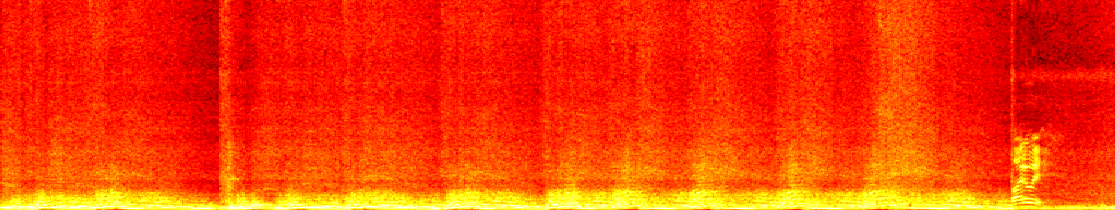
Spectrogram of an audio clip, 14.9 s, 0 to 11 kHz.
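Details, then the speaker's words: Turbo Nissan 350Z with newly finished custom exhaust, wastegate just refitted: crisp even free revs sweep up and fall back smoothly, turbo flutter audible, no rattle or hiss; sounds healthy. "I thought the exhaust was just cooked, but that sounds a lot better. And I could finally hear some turbo flutter from just free revs."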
